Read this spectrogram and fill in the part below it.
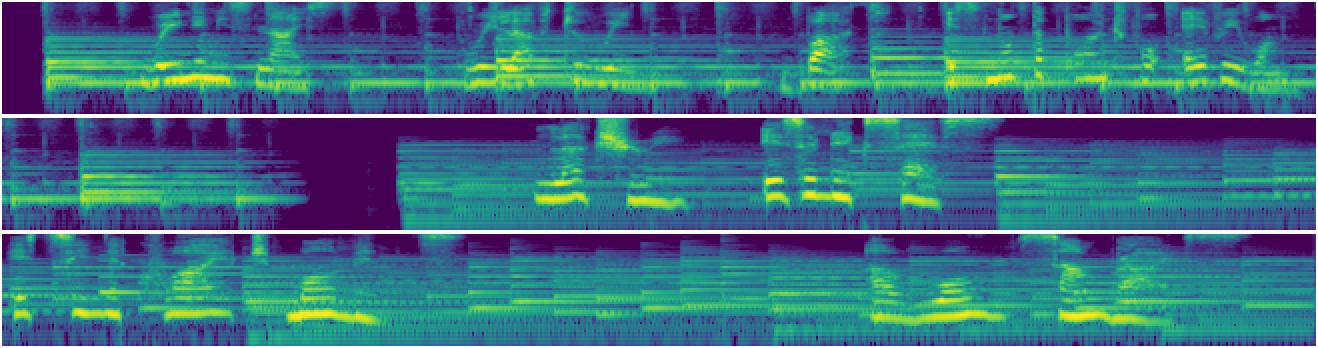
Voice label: english commercial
